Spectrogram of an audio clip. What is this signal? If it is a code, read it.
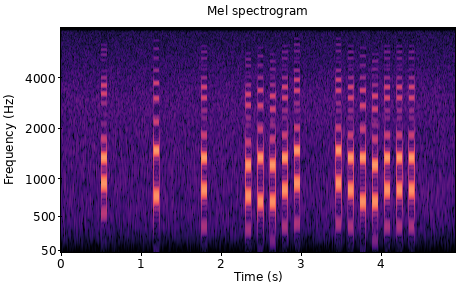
DTMF, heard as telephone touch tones, dialled by machine, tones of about 70 ms. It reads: 0 6 8 4218# #821888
